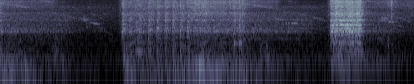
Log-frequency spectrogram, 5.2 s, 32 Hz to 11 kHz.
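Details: 1997 Nissan Maxima SE with a recurring hard start, usually needing at least three attempts, with pumping the gas helping: starter cranks about a second and a half without catching, then a second short crank. Hard start, long cranking.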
